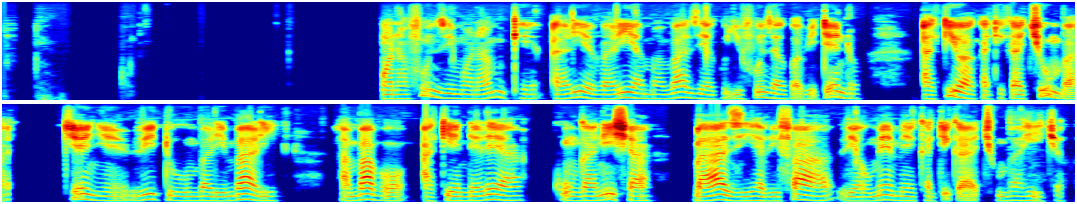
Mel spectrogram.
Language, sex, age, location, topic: Swahili, male, 18-24, Dar es Salaam, education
